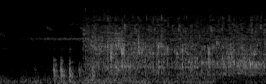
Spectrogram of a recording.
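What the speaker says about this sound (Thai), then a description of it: "ก็เลยตักน้ำมานี่" Water being scooped at a rural Lao home: a soft knock, then a steady splashing, pouring rush of water that continues close by with no voices.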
